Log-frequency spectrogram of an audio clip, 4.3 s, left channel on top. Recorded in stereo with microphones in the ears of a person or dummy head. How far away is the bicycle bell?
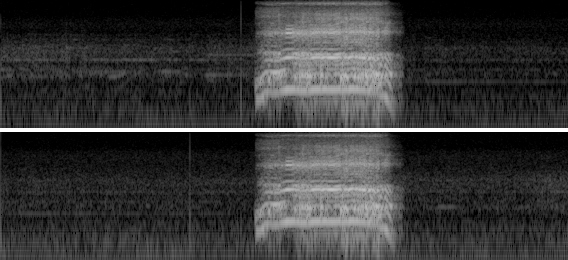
I don't hear a bicycle bell.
